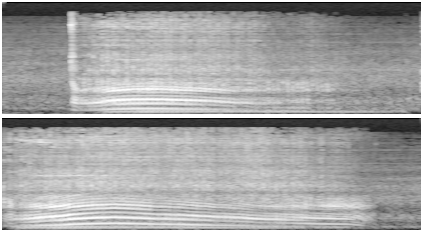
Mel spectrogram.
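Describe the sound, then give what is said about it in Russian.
Airplane engines at an airport by a cold sea in winter rumble in two long, loud droning bursts as the planes clear their turbines, their pitch rising and then sinking again like turbines spooling up and winding down, with a short pause between them. “Тарахтят они, прочищая турбины.”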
